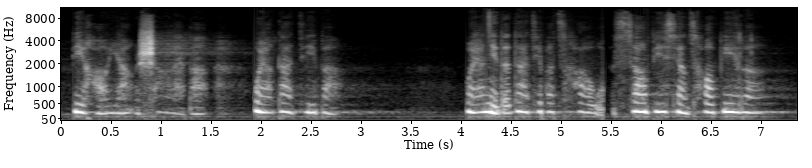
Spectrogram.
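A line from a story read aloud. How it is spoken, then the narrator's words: Soft voice. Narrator (Chinese): 我轻声对大鹏说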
